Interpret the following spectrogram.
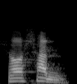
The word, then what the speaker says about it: শ্মশান: তাহলে শব্দের আদিতে রয়েছে তালব্য সহসন্ত যোগ ম তাহলে শব্দের আদিতে থাকার কারণে এটি কি হবে উচ্চারণে আমরা দেখব যে সে উচ্চারিত হবে না ফলে সান এই উচ্চারণটি হবে সশান আর এখানে একটা চন্দ্রবিন্দু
